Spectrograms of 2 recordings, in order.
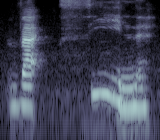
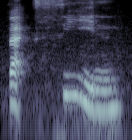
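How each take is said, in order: First: The stress is on the second syllable. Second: The same.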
